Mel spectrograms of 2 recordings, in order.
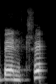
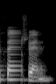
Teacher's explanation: Es que al no existir el sonido F, ocupan el sonido B. Entonces dirían Bentren en vez de Fentren.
